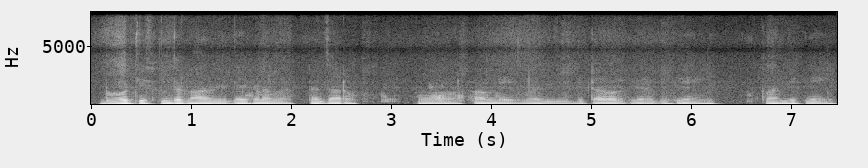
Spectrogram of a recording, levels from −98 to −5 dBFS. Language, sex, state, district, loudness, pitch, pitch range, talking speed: Hindi, male, Rajasthan, Churu, -19 LUFS, 105 Hz, 100-110 Hz, 135 wpm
